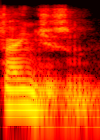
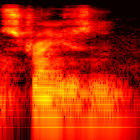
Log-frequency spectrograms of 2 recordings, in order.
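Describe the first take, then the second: First: There is no r sound after the s-t. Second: There is an r sound after the s-t. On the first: The speaker calls it right. "it's Stangerson" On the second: The speaker calls it wrong. "not Strangerson. That's really quite annoying"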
